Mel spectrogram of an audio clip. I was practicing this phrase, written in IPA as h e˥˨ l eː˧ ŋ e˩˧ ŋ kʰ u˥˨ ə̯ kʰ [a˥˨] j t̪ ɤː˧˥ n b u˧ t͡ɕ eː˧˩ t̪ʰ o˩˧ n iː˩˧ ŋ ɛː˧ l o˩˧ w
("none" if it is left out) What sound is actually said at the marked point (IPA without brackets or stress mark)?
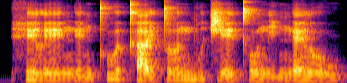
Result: a˧˩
